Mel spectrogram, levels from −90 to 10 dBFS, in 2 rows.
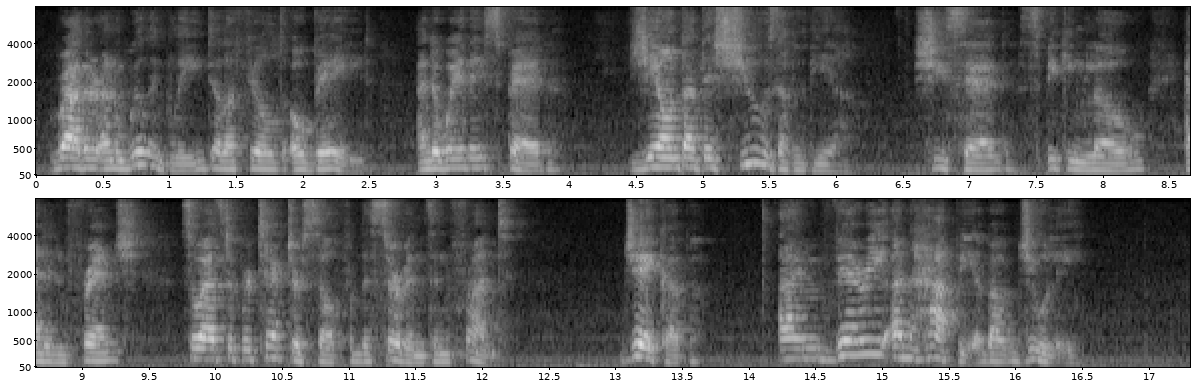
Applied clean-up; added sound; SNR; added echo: none; none; none; none.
